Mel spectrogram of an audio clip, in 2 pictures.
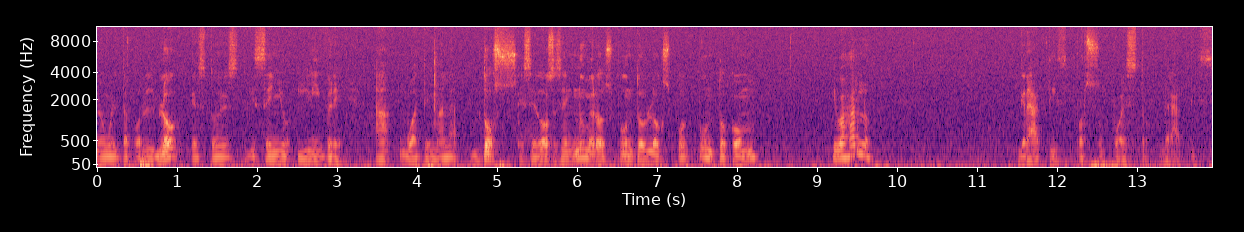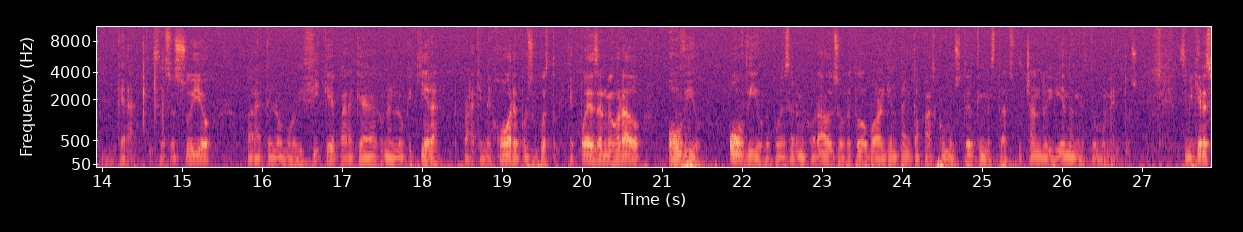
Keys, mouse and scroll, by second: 0.8-3.3 middle drag, 4.3-4.9 shift+middle drag, 5.0 shift+middle click, 5.3-6.3 drag, 7.5-8.8 drag, 10.2-12.0 drag, 12.3-13.0 scroll down 2, 13.0-14.4 middle drag, 14.6 ctrl+s, 15.9 click.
